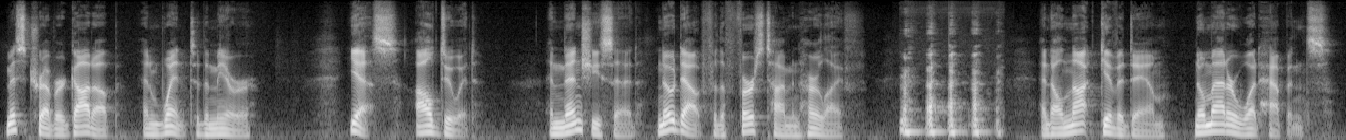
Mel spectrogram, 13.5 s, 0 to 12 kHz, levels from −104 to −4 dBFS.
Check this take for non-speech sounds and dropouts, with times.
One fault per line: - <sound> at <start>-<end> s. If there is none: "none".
- laugh at 9.0-10.1 s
